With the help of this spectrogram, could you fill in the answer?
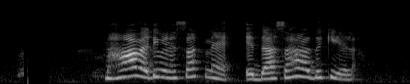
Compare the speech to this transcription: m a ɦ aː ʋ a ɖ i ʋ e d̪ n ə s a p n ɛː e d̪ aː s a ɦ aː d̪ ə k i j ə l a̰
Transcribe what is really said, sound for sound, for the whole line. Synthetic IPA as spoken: m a ɦ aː ʋ æ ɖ i ʋ e n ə s a k n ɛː e d̪ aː s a ɦ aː d̪ ə k i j ə l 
